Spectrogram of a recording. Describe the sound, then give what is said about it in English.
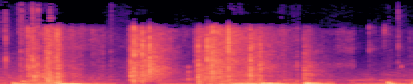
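Scissors snip and crinkle through a package of crème brûlée popcorn, several sharp, irregular cutting and crackling bursts separated by short pauses, loud and alone. “Scissors.”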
